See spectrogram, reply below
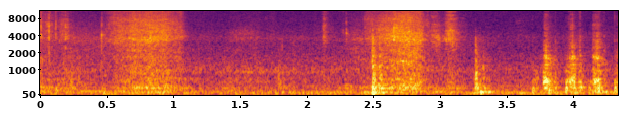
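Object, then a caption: Black-coated copper foil scratch board. A metal-tipped stylus scratches across a flat, thin, solid black-coated copper foil scratch art board. Two long, bright, hissing strokes are followed by a run of short, quick scratches and taps over a quiet background rasp.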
